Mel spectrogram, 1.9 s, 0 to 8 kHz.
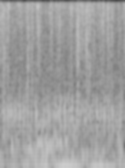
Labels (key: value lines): label: biophony, rattle
recorder: SoundTrap 500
